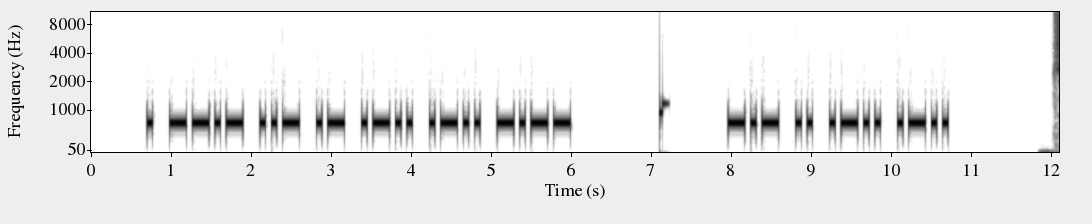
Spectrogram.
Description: Morse code, heard as a keyed tone, about 17 wpm, 700 Hz. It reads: EQUALLY KILL
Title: Sentences from Top 1400 Words - New Word Drill - 17wpm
